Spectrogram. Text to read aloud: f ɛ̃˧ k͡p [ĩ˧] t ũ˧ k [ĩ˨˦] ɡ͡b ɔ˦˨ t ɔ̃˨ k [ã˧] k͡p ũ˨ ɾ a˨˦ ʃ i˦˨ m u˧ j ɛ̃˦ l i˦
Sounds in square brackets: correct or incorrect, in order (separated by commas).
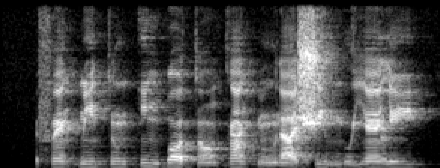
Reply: correct, incorrect, correct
